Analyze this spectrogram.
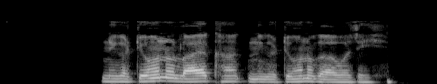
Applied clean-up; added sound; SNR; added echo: none; none; none; none.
